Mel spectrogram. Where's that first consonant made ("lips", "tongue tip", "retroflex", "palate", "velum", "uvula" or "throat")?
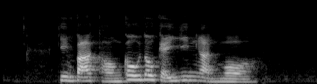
velum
